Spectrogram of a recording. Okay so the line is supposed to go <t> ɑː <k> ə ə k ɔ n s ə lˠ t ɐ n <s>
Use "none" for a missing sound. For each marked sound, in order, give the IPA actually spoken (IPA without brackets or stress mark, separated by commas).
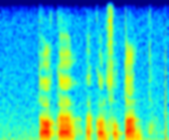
t, k, t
